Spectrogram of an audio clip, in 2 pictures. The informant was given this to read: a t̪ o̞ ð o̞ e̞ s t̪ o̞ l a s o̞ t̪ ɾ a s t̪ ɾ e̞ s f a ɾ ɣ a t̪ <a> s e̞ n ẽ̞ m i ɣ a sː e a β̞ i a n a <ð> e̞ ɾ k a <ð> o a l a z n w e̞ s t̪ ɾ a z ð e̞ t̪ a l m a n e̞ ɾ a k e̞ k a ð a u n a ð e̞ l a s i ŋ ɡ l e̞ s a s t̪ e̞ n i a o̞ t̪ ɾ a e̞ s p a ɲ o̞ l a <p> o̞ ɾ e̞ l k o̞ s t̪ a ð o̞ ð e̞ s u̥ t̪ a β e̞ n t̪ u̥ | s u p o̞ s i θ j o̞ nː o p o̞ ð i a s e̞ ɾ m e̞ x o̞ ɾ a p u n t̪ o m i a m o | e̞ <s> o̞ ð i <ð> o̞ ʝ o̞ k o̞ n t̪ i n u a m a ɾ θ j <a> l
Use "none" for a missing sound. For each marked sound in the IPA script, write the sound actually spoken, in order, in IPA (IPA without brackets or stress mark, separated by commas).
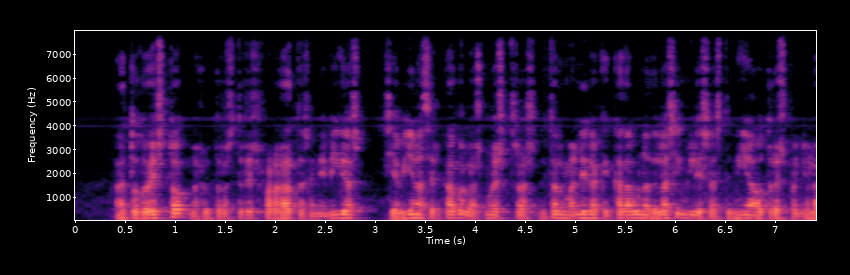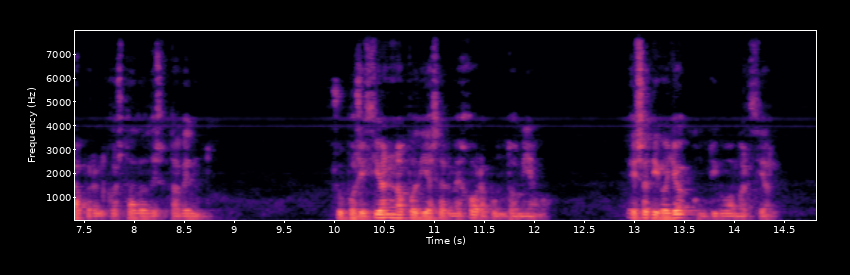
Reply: a, θ, ð, p, s, ɣ, a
